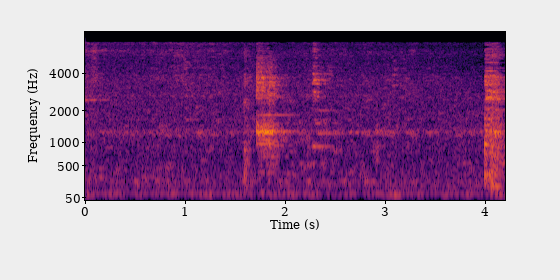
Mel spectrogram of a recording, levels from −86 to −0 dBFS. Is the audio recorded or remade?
recorded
